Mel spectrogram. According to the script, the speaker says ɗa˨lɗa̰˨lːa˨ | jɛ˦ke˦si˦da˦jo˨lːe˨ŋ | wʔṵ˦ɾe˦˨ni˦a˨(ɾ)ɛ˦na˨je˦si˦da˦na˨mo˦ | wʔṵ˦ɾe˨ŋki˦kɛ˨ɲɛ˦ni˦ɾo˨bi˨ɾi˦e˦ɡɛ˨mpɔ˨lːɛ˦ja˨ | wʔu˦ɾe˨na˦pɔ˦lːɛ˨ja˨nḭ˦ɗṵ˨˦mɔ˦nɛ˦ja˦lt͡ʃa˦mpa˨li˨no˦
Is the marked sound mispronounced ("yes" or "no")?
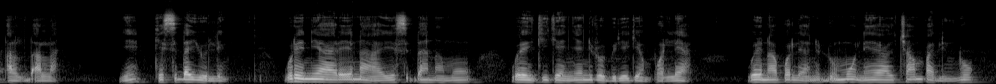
no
